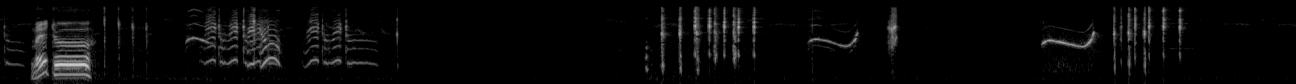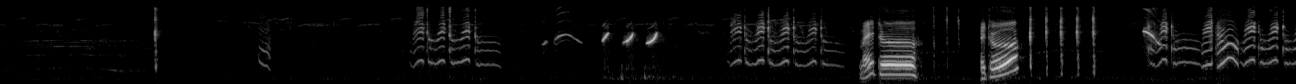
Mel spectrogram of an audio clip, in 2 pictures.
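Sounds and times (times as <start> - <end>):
parakeets squawking and whistling: 1.8 - 4.0, 17.0 - 19.6, 20.2 - 22.1, 22.8 - 25.9.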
